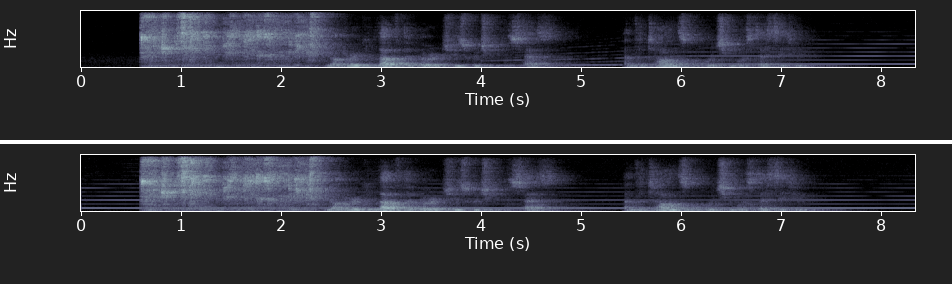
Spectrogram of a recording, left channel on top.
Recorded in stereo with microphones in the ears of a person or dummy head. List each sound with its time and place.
0.6 s keys jangling: 10° left (ahead or behind), 1.4 m; by 2.3 s 45° right (ahead or behind), 1.6 m
2.4 s a man speaking: 15° left (ahead or behind), 1.2 m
